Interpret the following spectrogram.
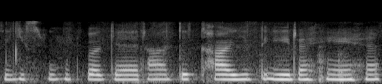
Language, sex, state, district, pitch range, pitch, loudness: Hindi, female, Bihar, Kaimur, 225-235 Hz, 230 Hz, -15 LUFS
